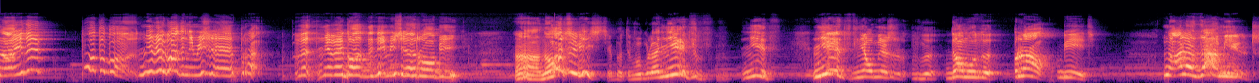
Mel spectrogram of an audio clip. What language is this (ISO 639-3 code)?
pol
